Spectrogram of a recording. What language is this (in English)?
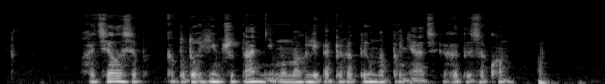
Belarusian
